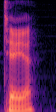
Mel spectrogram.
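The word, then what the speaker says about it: Téa: How do you pronounce her first name? Tia or Taya? – Taya.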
